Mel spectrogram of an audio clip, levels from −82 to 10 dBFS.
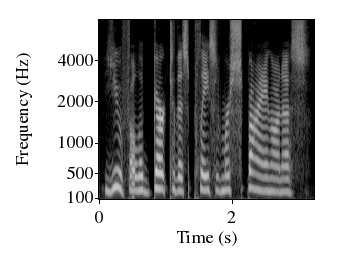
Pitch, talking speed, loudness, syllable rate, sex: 225 Hz, 205 wpm, -19 LUFS, 5.0 syllables/s, female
